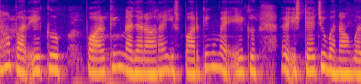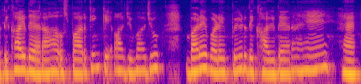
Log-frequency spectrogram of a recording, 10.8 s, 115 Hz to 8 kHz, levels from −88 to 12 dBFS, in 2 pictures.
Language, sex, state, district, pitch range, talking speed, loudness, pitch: Hindi, female, Rajasthan, Nagaur, 205-235 Hz, 150 wpm, -15 LUFS, 220 Hz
